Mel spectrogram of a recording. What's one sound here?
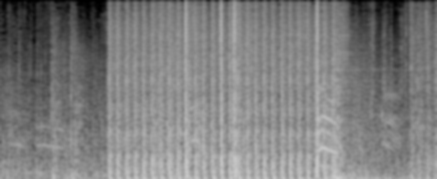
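A gun fires in a rapid, loud burst.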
